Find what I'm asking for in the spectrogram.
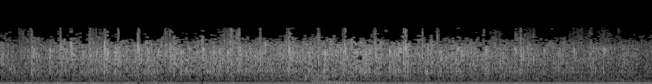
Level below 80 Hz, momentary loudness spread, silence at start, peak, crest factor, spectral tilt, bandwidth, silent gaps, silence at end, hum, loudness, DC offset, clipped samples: -44 dBFS; 7 LU; 0 s; -8 dBFS; 20 dB; -5.5 dB/octave; 6 kHz; none; 0 s; none; -25 LUFS; under 0.1%; under 0.1%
